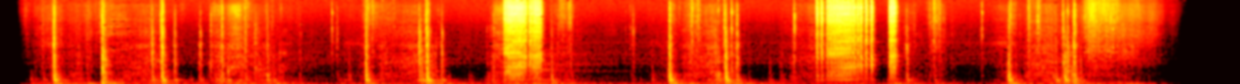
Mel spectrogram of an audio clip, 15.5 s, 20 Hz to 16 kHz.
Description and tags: Käsijarru, pakettiauto / Handbrake, van, car, clicks, crackles and creaks, interior, close sound, Toyota Hiace, a 1990 model
Käsijarru päälle ja pois muutaman kerran, narahduksia, raksahduksia ja naksahduksia, lähiääni, sisä. Toyota Hiace, vm 1990.
Paikka/Place: Suomi / Finland / Lohja, Koisjärvi
Aika/Date: 15.09.1991
Narahdus, Parking-brake, Auto, Creak, Cars, Suomi, Tehosteet, Motoring, Field-Recording, Autoilu, Autot, Finnish-Broadcasting-Company, Click, Car, Yle, Soundfx, Raksahdus, Handbrake, Finland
